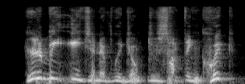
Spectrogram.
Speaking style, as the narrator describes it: said Thorin, for there were howls all around them now, getting nearer and nearer

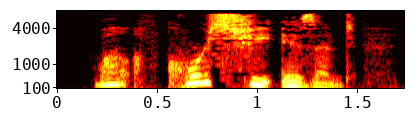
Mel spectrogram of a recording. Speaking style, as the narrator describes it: Tanis snapped

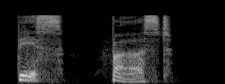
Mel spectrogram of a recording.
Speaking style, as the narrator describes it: said Tiger Dan in a brutal voice

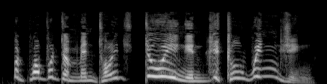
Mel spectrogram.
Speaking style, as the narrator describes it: said Uncle Vernon in an outraged tone

